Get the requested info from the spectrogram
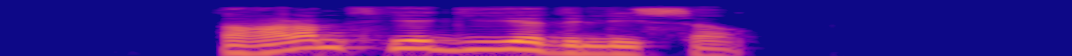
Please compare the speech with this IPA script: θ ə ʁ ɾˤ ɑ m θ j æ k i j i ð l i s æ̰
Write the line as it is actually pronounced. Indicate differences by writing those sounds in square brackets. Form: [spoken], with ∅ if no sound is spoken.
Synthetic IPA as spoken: θ ə ʁ ɾˤ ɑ m θ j æ [ɡ] i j [æ] ð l i s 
